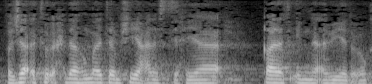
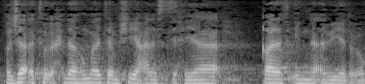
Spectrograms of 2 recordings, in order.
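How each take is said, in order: First: The pause comes right after 'ala istihya'. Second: The same.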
